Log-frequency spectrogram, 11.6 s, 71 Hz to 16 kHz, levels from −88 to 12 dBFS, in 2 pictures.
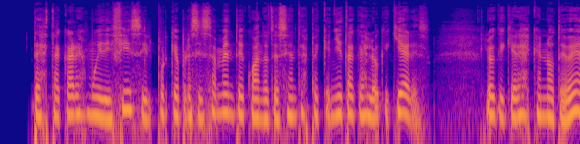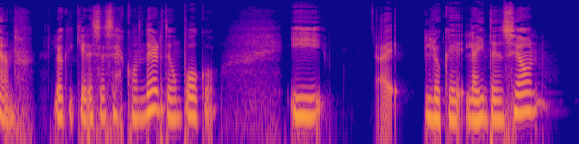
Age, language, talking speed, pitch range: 20-39, Spanish, 180 wpm, 195-230 Hz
